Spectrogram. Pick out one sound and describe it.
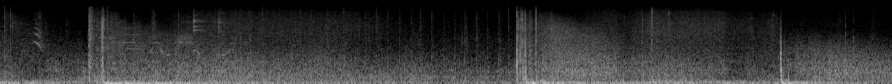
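Heavy explosions boom and echo.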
